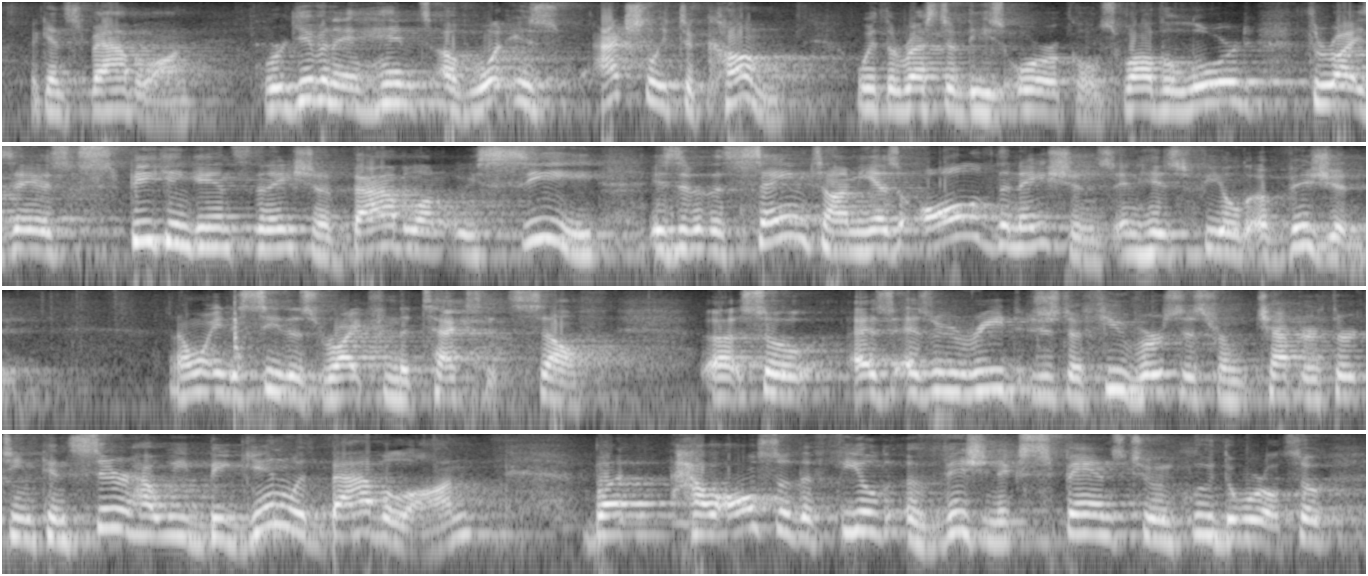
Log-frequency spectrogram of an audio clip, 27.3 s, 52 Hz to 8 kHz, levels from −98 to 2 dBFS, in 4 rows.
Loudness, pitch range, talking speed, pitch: -12 LUFS, 175-220 Hz, 205 wpm, 190 Hz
